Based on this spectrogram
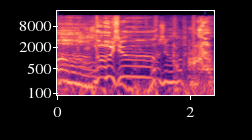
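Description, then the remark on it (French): A dog grumbles and groans in a continuous, wavering vocal stretch lasting a couple of seconds, its pitch rising and falling like a chatty, throaty reply to being greeted. “Bah oui, c'est un chien.”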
